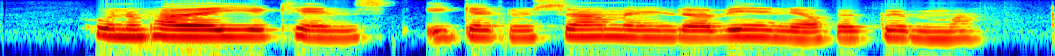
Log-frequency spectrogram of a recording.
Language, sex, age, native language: Icelandic, female, 11, Icelandic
